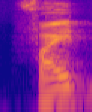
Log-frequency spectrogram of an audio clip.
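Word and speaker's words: fight: फाइट में भी GH silent है।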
